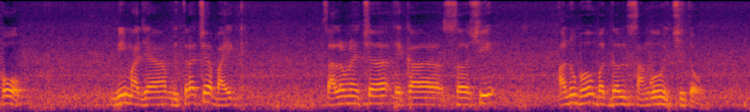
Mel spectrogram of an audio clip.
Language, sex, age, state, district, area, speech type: Marathi, male, 45-60, Maharashtra, Thane, rural, spontaneous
